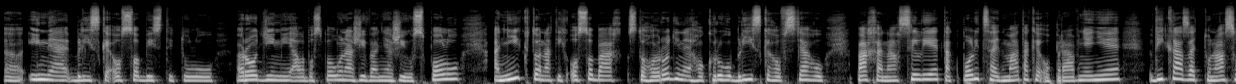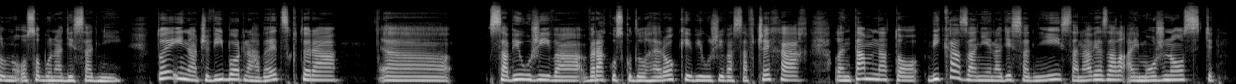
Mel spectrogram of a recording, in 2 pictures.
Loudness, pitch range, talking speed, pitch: -19 LUFS, 185-215 Hz, 155 wpm, 195 Hz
